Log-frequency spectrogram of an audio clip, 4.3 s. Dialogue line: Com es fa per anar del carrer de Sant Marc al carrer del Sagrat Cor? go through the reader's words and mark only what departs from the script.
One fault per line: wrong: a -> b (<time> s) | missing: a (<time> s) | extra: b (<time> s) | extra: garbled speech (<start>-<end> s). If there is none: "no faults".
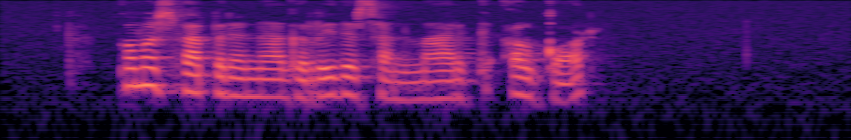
missing: del (1.4 s)
missing: carrer del Sagrat (2.7 s)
